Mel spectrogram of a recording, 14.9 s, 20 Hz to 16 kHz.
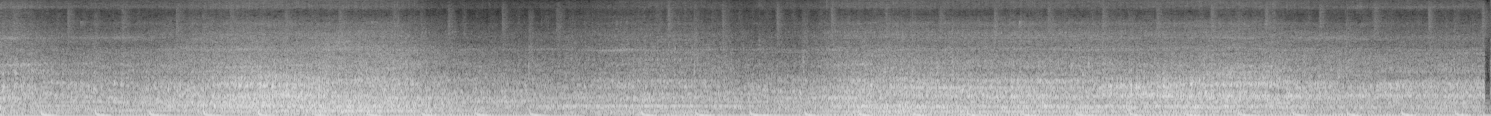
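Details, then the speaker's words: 2019 Audi Q7 3.0T supercharged (4M): marble-like grinding over the running engine, easily mistaken for a supercharger bearing. Removing the supercharger belt traced it to a failed A/C compressor clutch pulley, which was replaced and ran quiet afterward. "So the AC pulley went out on the Q7 3.0 supercharged, and to everyone that thinks that it makes a supercharger sound like I did, you'll very much think it's a supercharger sound."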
